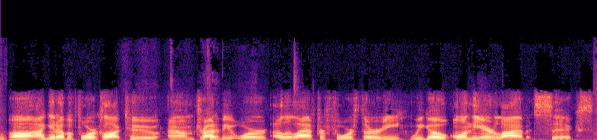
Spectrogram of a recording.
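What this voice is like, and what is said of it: West Virginia accent. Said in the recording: “I was born and raised in West Virginia ... For the accent. So, yeah. It sticks out a bit.”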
